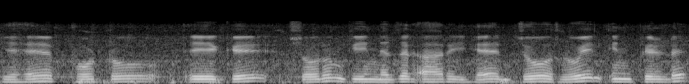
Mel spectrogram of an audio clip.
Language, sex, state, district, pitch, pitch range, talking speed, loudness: Hindi, male, Rajasthan, Bikaner, 120 Hz, 120-130 Hz, 115 wpm, -17 LUFS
